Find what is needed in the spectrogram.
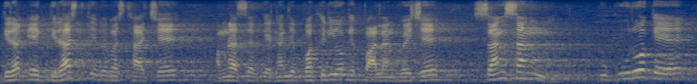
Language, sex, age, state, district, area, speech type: Maithili, male, 45-60, Bihar, Supaul, rural, spontaneous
